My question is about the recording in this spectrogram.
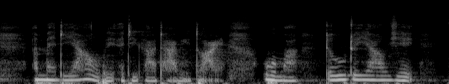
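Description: Only speech: a woman talking steadily into a microphone, in phrases separated by short pauses.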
